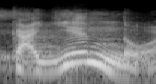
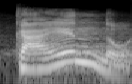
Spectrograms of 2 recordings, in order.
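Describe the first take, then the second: First: A y sound separates the two vowels. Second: The two vowels run together with no y sound. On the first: The speaker calls it right. "es cayendo" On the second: The speaker calls it wrong. "no es caendo"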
